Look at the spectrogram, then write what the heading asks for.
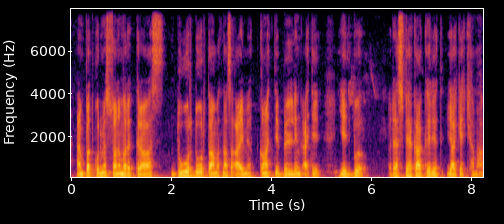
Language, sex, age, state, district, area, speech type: Kashmiri, male, 30-45, Jammu and Kashmir, Anantnag, rural, spontaneous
